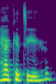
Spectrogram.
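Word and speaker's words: Hecate: you're protected and goddess heate is coming in right now heate heck heck she said okay sorry I mispronounced her name and she corrected me sorry hecky thank you um that's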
